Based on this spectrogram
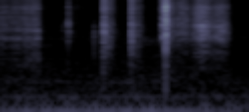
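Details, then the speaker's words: Reel-to-reel tape reel adapter, unrestored, before cleaning: short dry scratchy rasps and crackles each time the lock is turned, gritty drag from sand and dust inside the mechanism. "that it sounds quite awful. Sounds like there is dust and sand and God knows what."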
